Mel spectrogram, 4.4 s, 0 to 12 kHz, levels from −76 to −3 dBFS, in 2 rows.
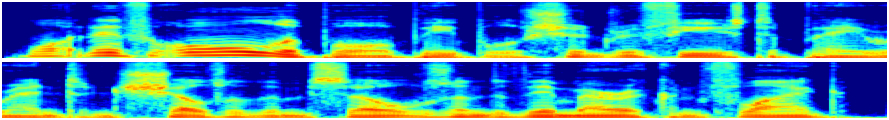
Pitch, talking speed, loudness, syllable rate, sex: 95 Hz, 245 wpm, -17 LUFS, 6.5 syllables/s, male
